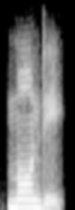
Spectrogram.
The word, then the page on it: Maundy: Indian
